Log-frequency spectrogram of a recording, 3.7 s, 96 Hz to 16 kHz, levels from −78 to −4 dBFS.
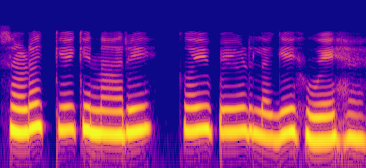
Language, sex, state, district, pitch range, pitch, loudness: Hindi, female, Delhi, New Delhi, 265-310 Hz, 290 Hz, -11 LUFS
